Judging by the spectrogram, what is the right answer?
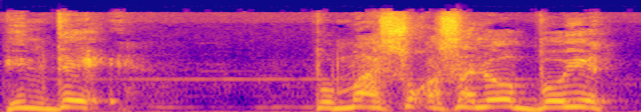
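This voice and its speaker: A narrator voicing a stern, protective priest who gives firm orders. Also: female voice, lowish voice, a little fast, a little mellow, husky, soft background music, pitched above the performer's own voice. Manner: firm, commanding.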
